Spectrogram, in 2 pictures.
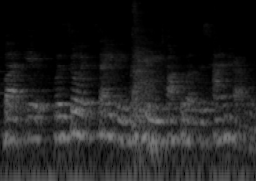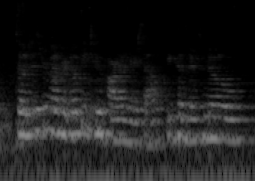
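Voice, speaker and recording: A woman talks casually and encouragingly, like a workshop leader. Her lowish voice is heard from a distance, dulled and heavily echoed by the room. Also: brisk, warm tone, lo-fi sound, a little hiss or hum. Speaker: workshop facilitator. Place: echoey room, far from mic.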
